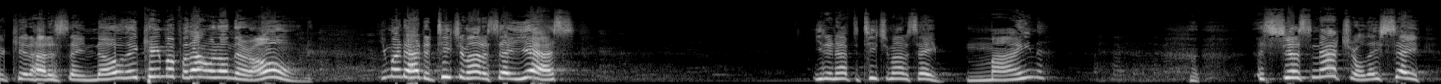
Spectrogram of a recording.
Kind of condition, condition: setting, large echoing room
